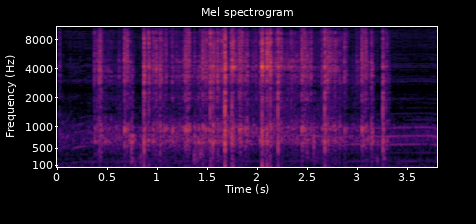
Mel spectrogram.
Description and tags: Recording of automatic change counter recorded direct with clip on condenser mic. From inside on the bottom with coins.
